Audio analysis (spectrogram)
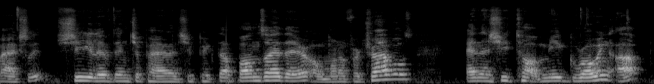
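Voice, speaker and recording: A man from Switzerland, co-owner of a bonsai shop, explaining a tree during a live demo in a relaxed way, with fillers and restarts. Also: high voice.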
